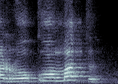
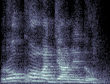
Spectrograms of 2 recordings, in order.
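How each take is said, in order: First: Slow रोको मत as one joined phrase; pause after मत. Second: रोको alone, मत जाने दो as one phrase; pause after रोको. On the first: Teacher shifting the comma, pause after मत. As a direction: run रोको into मत and stop after मत. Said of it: "फिर कॉमा लगा". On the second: Teacher demonstrating a comma's meaning, pause after रोको. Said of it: "comma लग गया". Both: Shown as a demonstration.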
